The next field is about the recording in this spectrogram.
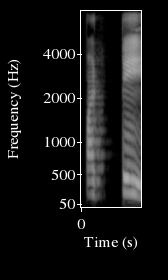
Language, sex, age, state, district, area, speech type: Malayalam, female, 30-45, Kerala, Kozhikode, urban, read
